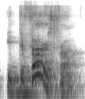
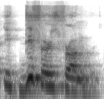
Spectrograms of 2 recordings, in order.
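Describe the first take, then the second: First: "differs" stressed on its last syllable; weak first syllable, strong FERS in "differs"; stress on second syllable. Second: "differs" stressed on DIF; stress on first syllable. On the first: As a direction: model "differs" as dif-FERS. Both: Shown as a demonstration. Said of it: "We do not say".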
